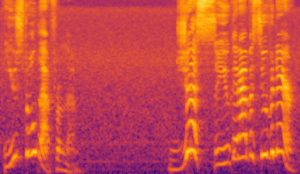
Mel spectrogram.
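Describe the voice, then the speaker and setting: A stern storybook judge delivers an emphatic, scolding rebuke, as a woman reading aloud puts him on. The voice jumps sharply higher and much louder than the reader's own, hammering each word with indignation. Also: huge pitch swings, normal speed, exaggerated voice, low-quality recording.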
